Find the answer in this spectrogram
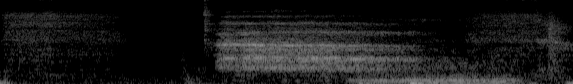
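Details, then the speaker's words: Pet dog snoring in the background of a Pilates class recording: a low, rumbling snore over steady hiss and faint background music. "ronflement c'est mon chien que tu entends"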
